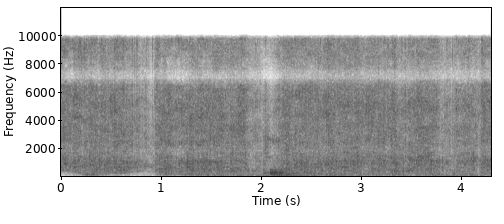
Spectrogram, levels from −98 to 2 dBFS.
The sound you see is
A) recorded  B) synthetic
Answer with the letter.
B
